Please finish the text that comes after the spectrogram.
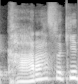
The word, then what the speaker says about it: からすき: で読めるかな 1 文字でからすきって発音しますこれ鎌倉時代と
